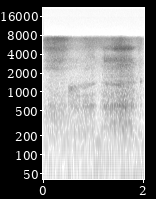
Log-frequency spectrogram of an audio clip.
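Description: A person breathing close to a phone microphone: two breaths, the second louder, near the end.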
